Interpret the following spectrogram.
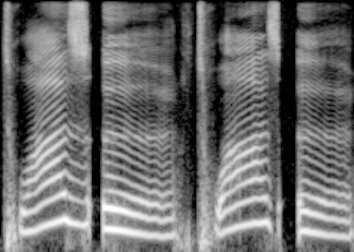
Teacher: I do pronounce that S, and a single S sounds like the buzzing of a bee. So you would say 3 heures, 3 heures. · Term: liaison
